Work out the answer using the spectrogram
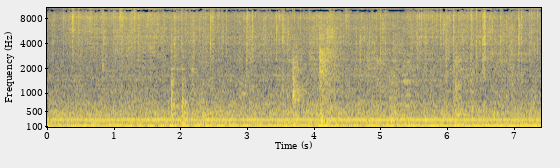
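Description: Egg and batter sizzling steadily in a skillet under a glass lid, with faint crackles and one light knock about four seconds in.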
